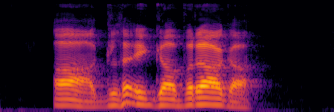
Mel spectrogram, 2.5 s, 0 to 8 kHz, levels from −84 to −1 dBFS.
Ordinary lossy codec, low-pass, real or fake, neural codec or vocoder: none; 7.2 kHz; real; none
